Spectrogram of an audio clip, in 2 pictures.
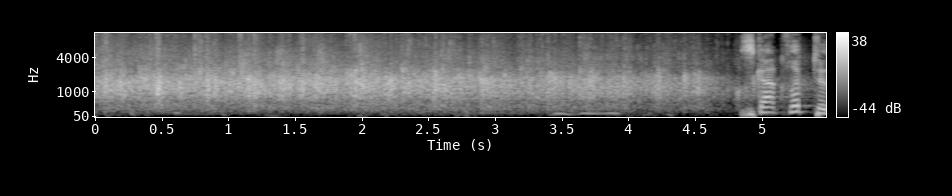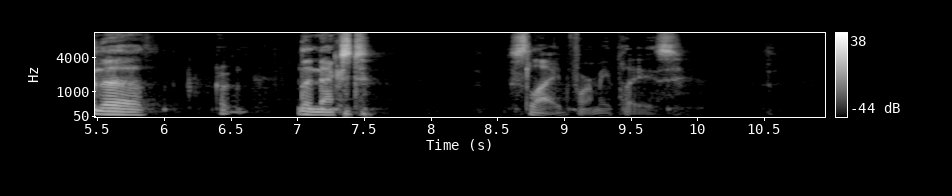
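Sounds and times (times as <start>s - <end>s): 
audience applause: 0.0s - 5.4s
speech: 4.9s - 5.9s, 7.0s - 7.6s, 8.6s - 10.0s.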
